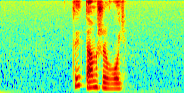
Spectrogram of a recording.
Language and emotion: Russian, neutral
